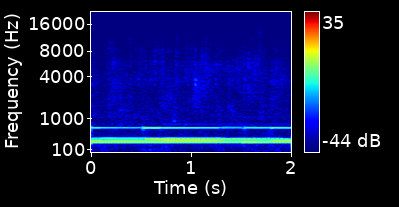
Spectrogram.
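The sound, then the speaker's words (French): Rain falling as a steady, even hiss with no distinct drops, joined by a constant low hum that holds throughout. “Et soudain, on a eu la pluie.”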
